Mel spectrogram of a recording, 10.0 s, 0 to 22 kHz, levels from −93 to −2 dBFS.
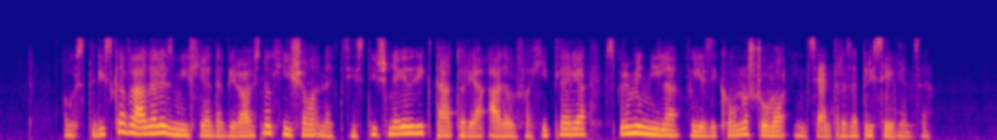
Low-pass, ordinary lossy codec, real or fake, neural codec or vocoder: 7.2 kHz; none; fake; codec, 16 kHz, 4 kbps, FreqCodec, smaller model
